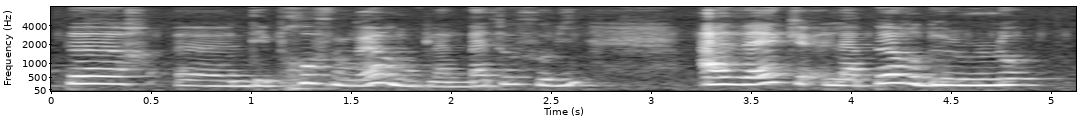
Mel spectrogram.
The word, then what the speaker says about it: bathophobie: Et donc ça s'appelle la bathophobie. Alors, ça s'écrit pas comme un bateau. Je trouvais ça, à l'oreille, je trouvais ça... Oh, bateau, profondeur. Non, en fait, ça s'écrit B-A-T-O. Et phobie. Donc la bathophobie.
